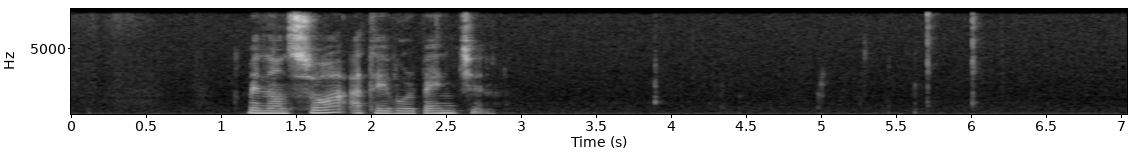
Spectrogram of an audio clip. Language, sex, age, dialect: Faroese, female, 36-60, Suðurstreymoy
